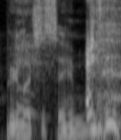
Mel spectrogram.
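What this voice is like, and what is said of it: Imitates another person's voice. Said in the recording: “that was a really good impression of me”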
